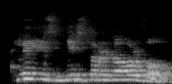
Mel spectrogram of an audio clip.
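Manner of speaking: put-on thick, heavy Russian accent. Reading a thriller aloud, voicing an interrogator: thick russian accent. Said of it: "in thickly Russian accented English".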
